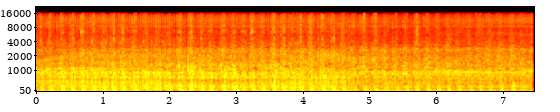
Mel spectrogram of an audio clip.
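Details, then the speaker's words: 2.0 TDI BHW diesel on a test stand, destined for a Jeep JK swap, no coolant system fitted yet: steady, even idle clatter with no knocks or misses, running smoothly. "and that's basically it it's running on the test stand"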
